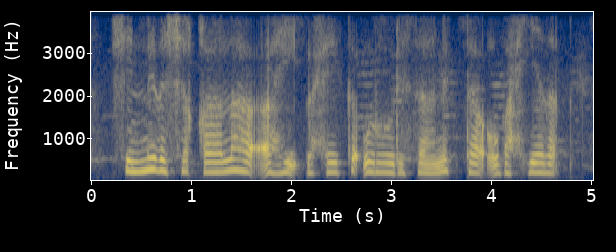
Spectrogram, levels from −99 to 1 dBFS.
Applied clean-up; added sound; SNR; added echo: none; none; none; none.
